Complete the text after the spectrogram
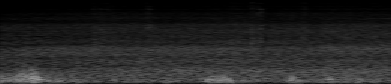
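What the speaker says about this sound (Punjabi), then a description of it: "ਇਹ ਤਾਂ ਪਾਣੀ ਜਾ ਰਿਹਾ ਪਾਣੀ ਕਿੰਨਾ ਸਾਫ ਹੈ" Canal water rushes in a constant broad wash, with gusts of wind buffeting the microphone now and then.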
